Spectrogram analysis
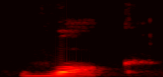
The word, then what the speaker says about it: walk: वॉक की spelling है WALK, जिसमें L साइलेंट होता है, यानी कि जब इस स्पेलिंग को प्रोनाउंशिएट किया जाता है तो L का उच्चारण नहीं होता है। इसे कैसे रीड करते हैं? वॉक, वॉक।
